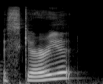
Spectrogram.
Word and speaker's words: Iscariot: He exhibited his work, his first art show called Iscariot. Am I pronouncing that right? – Mm-hmm, like Judas Iscariot? – Yes.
